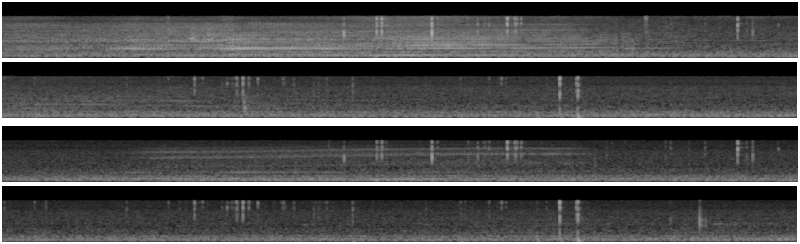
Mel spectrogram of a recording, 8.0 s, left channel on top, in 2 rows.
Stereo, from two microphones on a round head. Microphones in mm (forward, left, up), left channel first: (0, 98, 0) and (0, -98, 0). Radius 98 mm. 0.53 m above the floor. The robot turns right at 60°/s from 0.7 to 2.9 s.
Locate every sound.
1.7 s a crack: 75° left (ahead or behind); by 7.0 s centre (ahead or behind)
